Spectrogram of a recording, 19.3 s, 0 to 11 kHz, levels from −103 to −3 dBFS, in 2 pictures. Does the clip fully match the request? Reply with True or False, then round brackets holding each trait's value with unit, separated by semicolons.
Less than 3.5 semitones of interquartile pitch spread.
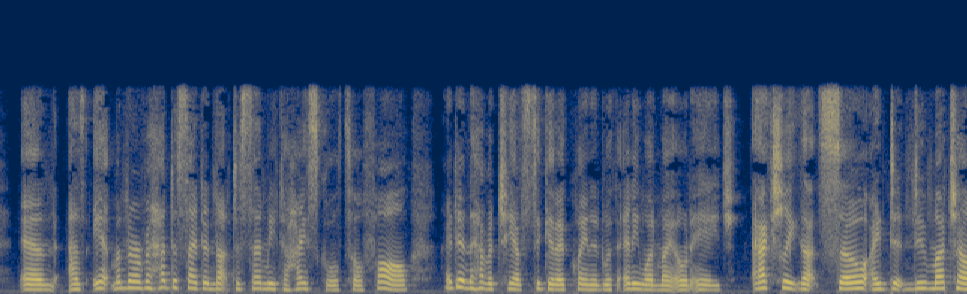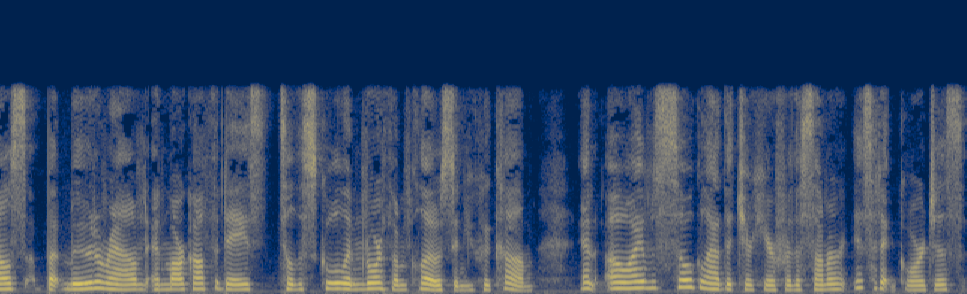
True (3.1 semitones)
